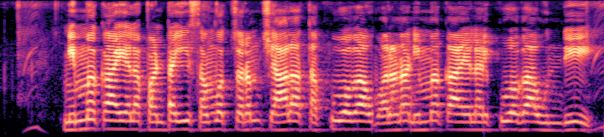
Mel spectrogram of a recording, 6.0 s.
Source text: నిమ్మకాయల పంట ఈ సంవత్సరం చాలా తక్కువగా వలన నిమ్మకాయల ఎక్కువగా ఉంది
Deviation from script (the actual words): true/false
false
